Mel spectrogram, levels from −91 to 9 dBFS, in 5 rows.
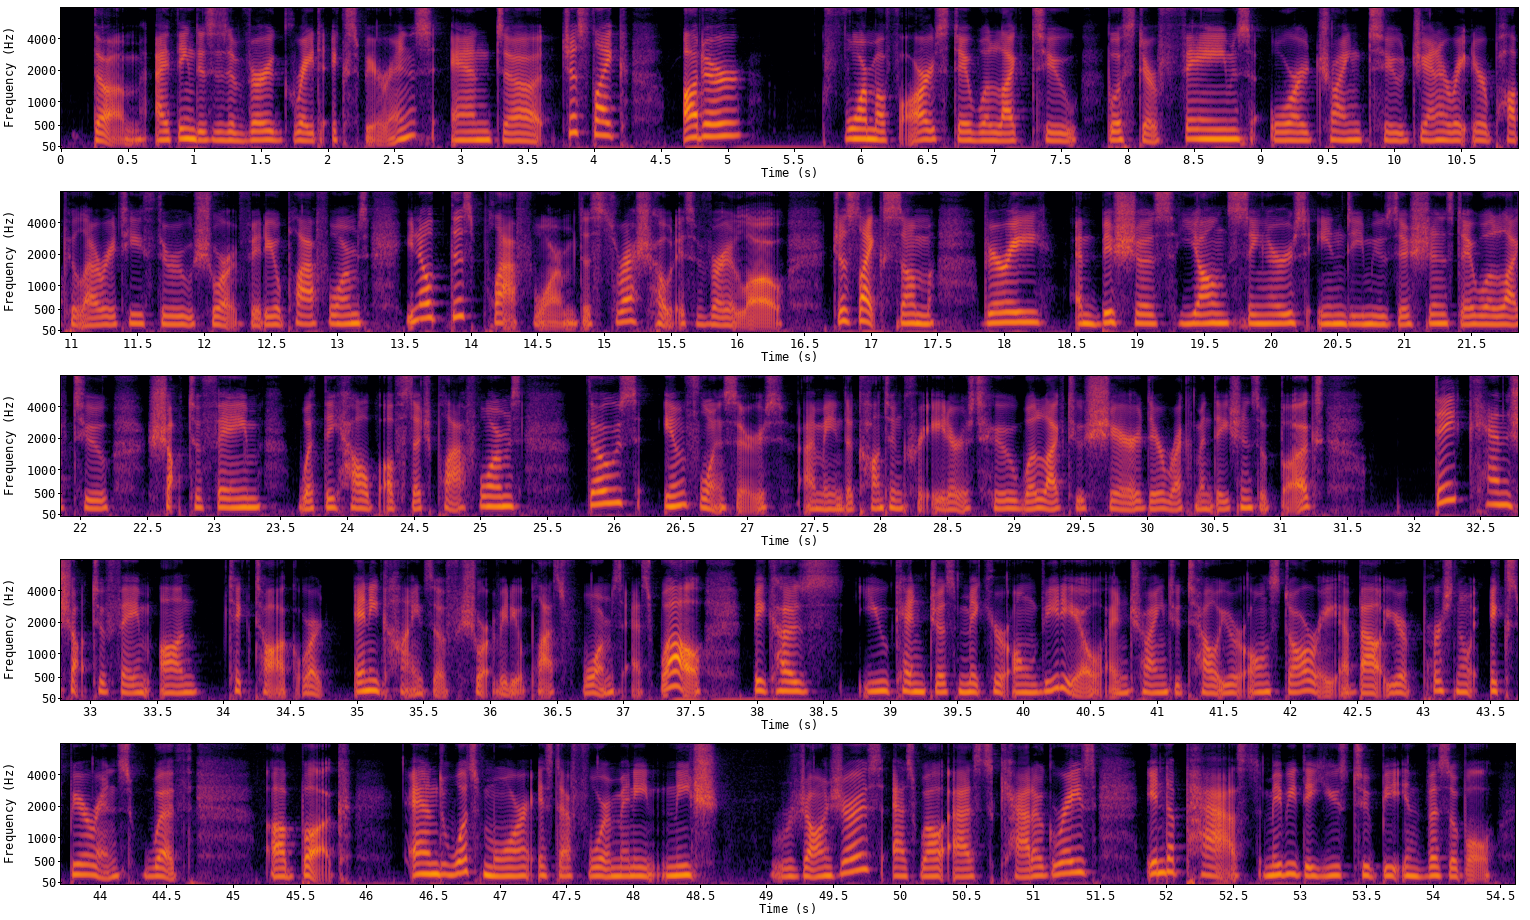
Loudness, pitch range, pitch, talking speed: -24 LUFS, 175-205 Hz, 185 Hz, 155 wpm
